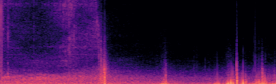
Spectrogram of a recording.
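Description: A leg cast being taken off: a rasping, tearing noise for about a second and a half that then fades, followed by a few light clicks and knocks.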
